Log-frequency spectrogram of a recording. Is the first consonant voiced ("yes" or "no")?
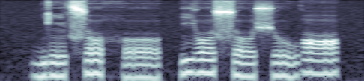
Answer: yes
